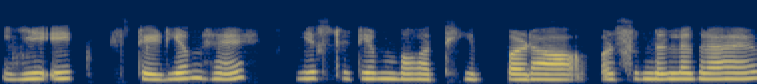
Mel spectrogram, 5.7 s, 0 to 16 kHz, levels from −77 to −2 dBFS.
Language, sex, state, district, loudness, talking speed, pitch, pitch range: Hindi, female, Maharashtra, Nagpur, -20 LUFS, 145 wpm, 250 Hz, 235-255 Hz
